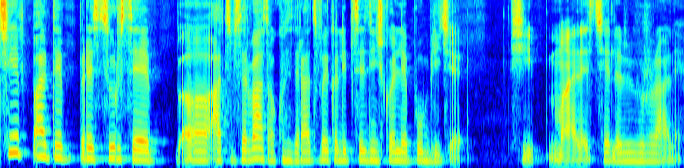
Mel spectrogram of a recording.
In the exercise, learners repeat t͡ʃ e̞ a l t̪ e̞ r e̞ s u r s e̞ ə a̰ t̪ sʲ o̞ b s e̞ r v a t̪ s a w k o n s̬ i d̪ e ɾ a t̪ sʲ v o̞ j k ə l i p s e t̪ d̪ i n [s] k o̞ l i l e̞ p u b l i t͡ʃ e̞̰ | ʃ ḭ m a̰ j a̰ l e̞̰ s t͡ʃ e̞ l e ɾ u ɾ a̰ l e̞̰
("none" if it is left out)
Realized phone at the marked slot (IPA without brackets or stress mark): ʃ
